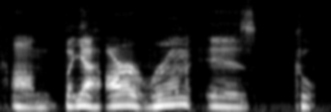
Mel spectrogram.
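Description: Somewhat breathy male speech with fairly even intonation and a dry sound with no echo. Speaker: travel vlogger. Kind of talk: casual vlog chat. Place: car. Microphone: phone near.

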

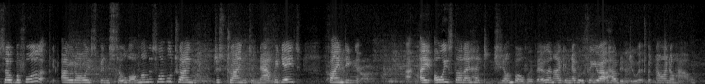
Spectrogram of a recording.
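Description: With music in the background, a woman speaks at a moderate pace in a high pitch with ordinary pitch variation. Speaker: gamer. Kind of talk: casual gameplay commentary. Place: home room. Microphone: phone near.

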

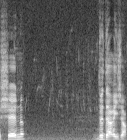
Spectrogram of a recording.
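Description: A man's voice with a fairly bright tone, ordinary pitch variation and a dry, close sound with no echo

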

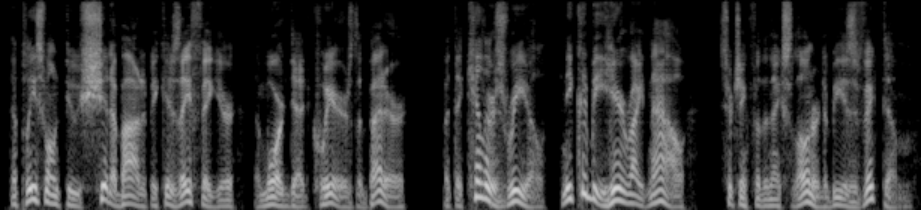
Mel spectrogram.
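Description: A man's fairly low, somewhat breathy voice with very wide pitch swings at a fairly quick pace, dry and close with no echo, on a very clean recording with a silent background. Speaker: audiobook narrator. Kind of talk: dramatic audiobook narration of a dark murder mystery, voicing characters' dialogue. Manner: suspenseful, building tension as the serial killer rumors unfold; shifts into distinct character voices for bar patrons' heated argument.

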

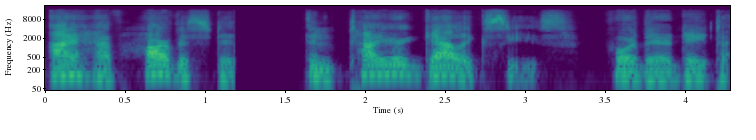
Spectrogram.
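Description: A man does a robotic, put-on character voice at a fairly slow pace. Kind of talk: villain monologue. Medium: dub. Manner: cold, menacing.

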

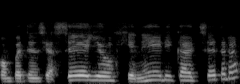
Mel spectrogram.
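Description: A high-pitched man with a Chilean accent and lively intonation, in a quiet background. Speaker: university school director; school staff member hosting the welcome. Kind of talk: virtual welcome meeting. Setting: video call. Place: home room. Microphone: video call.

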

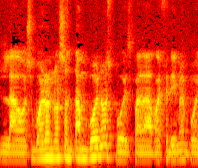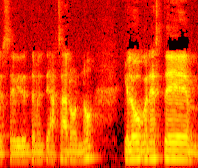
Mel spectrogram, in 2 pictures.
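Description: There is quiet behind this man's voice. His pitch varies in an ordinary way as he talks at a moderate speed. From Spain. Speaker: YouTube film reviewer. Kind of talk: solo video review. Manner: animated. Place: home room.

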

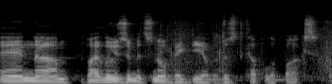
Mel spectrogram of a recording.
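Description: Over light background noise, a man talks at a moderate pace with a fairly low pitch. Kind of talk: casual show-and-tell tutorial. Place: home room. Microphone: camera far.

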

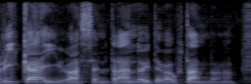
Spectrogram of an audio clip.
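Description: A man with a normal speaking voice and fairly low pitch talks at a moderate pace with lively intonation. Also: quiet background. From Argentina, Buenos Aires. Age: 50s. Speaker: philosopher; interview guest. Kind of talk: interview. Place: studio. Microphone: lapel.

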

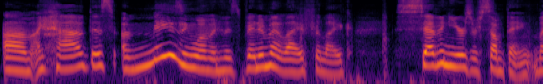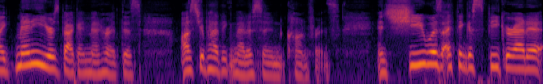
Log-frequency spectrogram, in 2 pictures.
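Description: With lively intonation, a woman speaks at a fairly quick pace in a dry sound with no echo. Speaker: wellness coach. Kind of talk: casual vlog chat. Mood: enthusiastic, upbeat. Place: open country. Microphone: phone near.

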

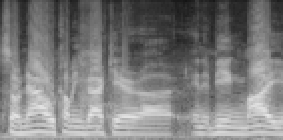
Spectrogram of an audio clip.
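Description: A man talks with fairly even intonation. Light background noise is present, and the sound is dry with no echo. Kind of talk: interview answer. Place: stadium. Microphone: lapel.

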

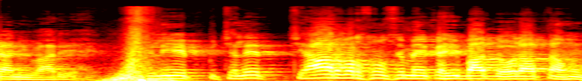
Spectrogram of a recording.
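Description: The speech moves at a fairly slow pace with audible room echo. Light background noise sits underneath. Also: man. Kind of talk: public speech. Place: hall. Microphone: podium.

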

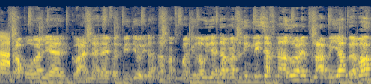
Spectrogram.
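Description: A man with a fairly high voice talks at a very fast pace with very wide pitch swings and hardly any pauses, while music plays clearly in the background. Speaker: vlogger. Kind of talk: casual vlog talk. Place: home room. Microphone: phone near.

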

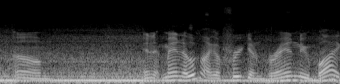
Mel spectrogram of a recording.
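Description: At a moderate pace, the speech comes through loud background noise in a dry sound with no echo. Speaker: motorcycle vlogger. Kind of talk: casual vlog chat. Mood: excited, relaxed. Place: motorbike. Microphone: helmet.

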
